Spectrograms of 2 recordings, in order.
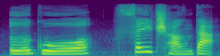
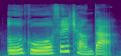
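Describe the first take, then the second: First: Slow, phrase by phrase; spaced-out teaching pace; slow model sentence. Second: Said in the usual way. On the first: Shown as a demonstration. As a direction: model it slowly for learners.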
